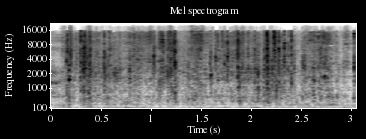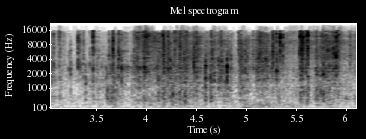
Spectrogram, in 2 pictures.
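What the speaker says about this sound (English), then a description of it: "So this is sort of an unwrapping, really." New rag-paper notebooks being unwrapped from their packaging, soft close crinkling and rustling of wrapping with scattered crisp crackles and a few small taps, continuous and fairly quiet.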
